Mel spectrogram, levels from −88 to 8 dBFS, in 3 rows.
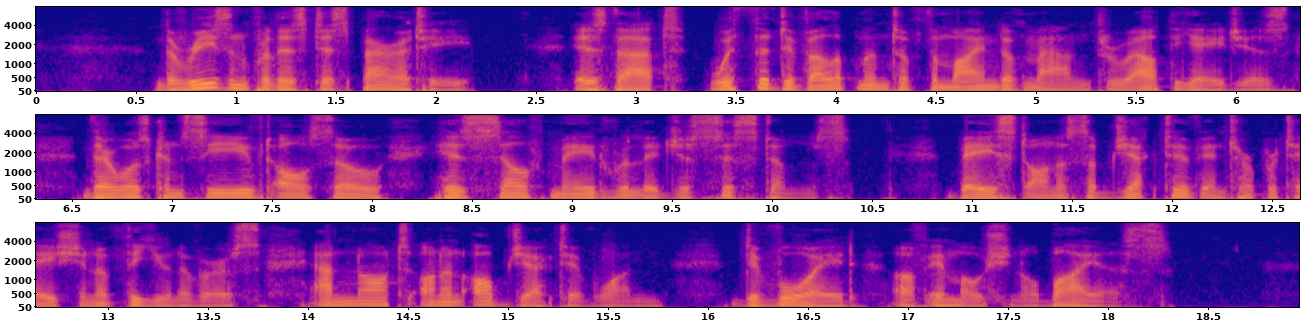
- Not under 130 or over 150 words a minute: Yes, average, 140 wpm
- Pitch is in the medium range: No, low, 100 Hz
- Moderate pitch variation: Yes, average, 4.9 semitones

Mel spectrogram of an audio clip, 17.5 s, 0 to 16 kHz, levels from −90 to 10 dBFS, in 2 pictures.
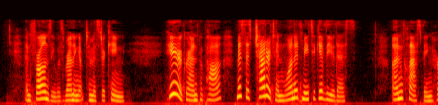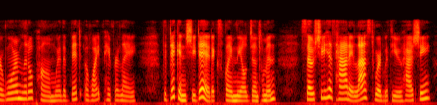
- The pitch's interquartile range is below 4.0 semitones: No, average, 5.1 semitones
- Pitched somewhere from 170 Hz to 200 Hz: Yes, medium, 185 Hz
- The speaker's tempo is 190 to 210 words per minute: No, average, 170 wpm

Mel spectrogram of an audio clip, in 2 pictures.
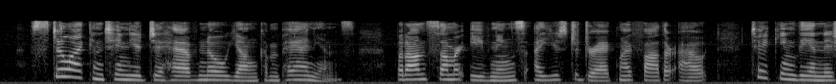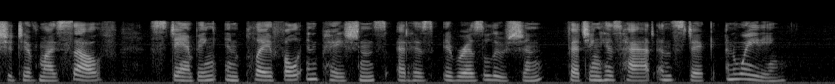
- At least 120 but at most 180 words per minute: Yes, slow, 135 wpm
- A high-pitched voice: Yes, high, 195 Hz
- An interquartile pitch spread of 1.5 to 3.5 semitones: Yes, average, 2.7 semitones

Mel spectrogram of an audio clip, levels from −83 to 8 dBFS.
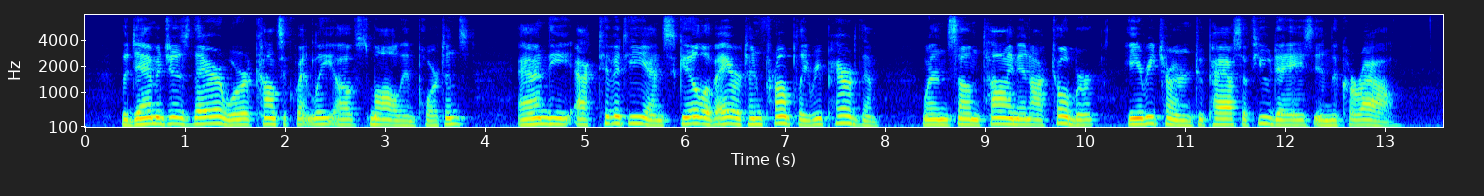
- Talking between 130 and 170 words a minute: Yes, average, 145 wpm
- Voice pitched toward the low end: No, medium, 150 Hz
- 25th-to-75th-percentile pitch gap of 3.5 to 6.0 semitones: No, average, 3.1 semitones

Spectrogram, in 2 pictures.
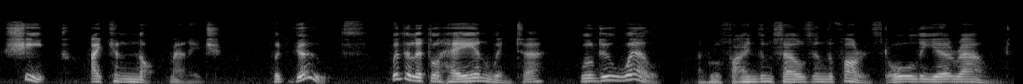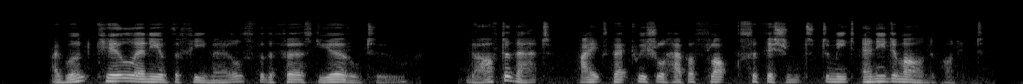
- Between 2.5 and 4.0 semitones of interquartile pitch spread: Yes, average, 3.6 semitones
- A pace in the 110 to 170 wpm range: Yes, average, 165 wpm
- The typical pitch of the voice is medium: No, low, 120 Hz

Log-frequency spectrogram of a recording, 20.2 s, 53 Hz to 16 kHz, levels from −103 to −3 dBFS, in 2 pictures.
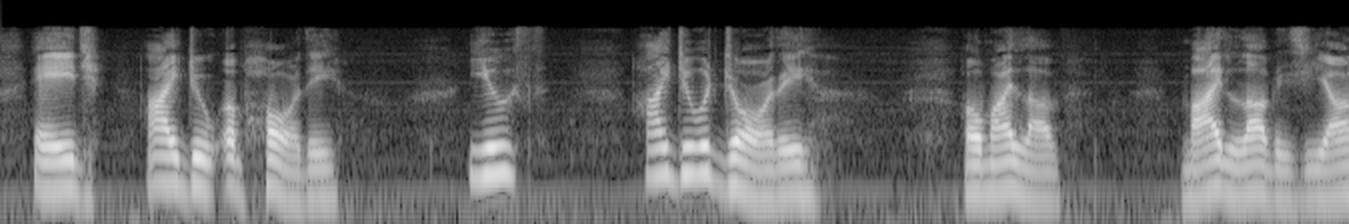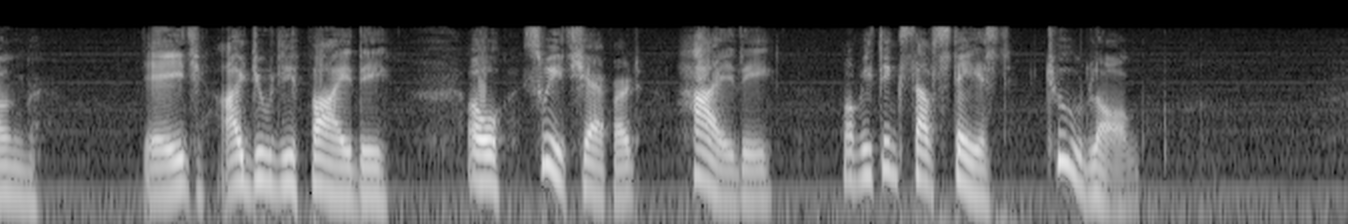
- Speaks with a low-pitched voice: Yes, low, 125 Hz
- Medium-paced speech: No, slow, 100 wpm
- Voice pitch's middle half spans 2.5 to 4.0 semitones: No, wide, 5.6 semitones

